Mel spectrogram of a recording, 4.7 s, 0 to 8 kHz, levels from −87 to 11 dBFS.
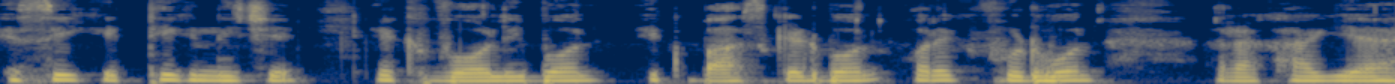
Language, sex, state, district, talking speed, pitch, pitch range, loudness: Hindi, male, Jharkhand, Ranchi, 180 wpm, 150 Hz, 145-165 Hz, -16 LUFS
